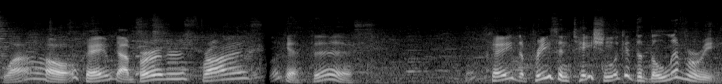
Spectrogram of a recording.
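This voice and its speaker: A man's voice: high-pitched, wildly swooping pitch, unhurried, soft background music. An American man in his thirties giving a casual walking-tour commentary as a travel vlogger, recorded on a handheld camera. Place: walking around a cruise ship, decks and indoor areas. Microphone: handheld camera at arm's length.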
